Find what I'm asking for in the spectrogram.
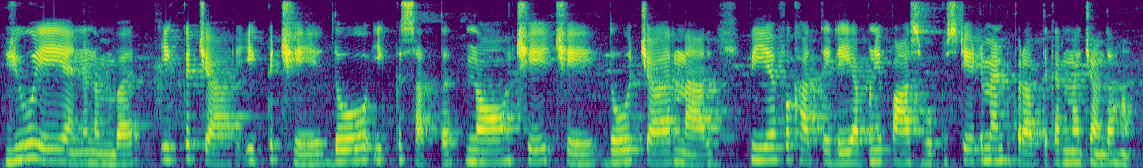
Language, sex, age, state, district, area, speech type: Punjabi, female, 30-45, Punjab, Mansa, urban, read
